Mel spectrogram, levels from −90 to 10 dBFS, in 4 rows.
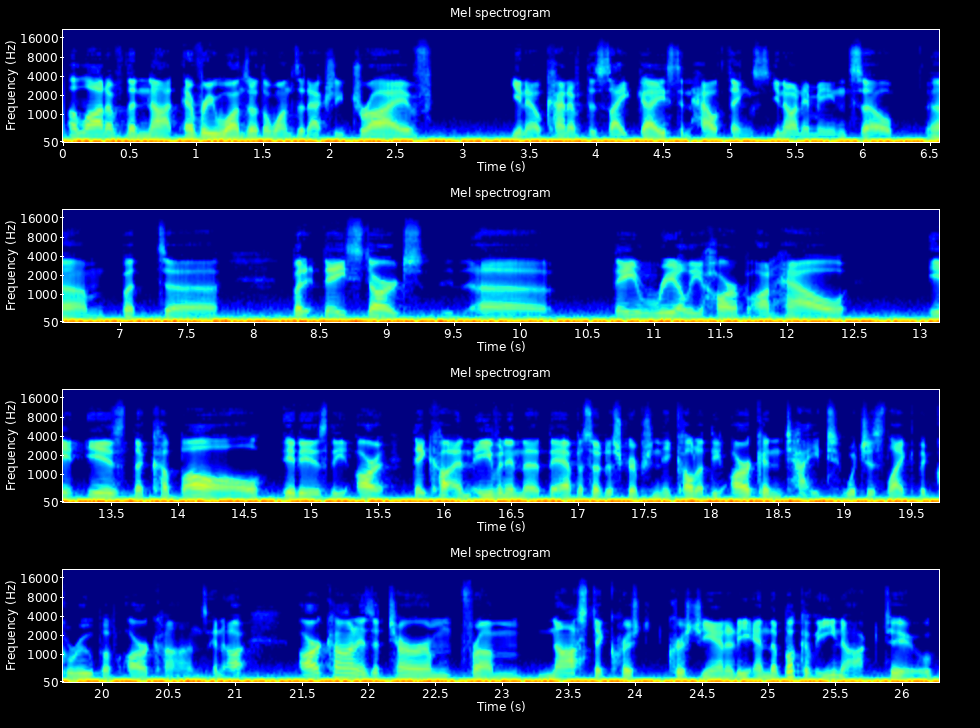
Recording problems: low rumble; noticeable; throughout; 10 dB below the speech

